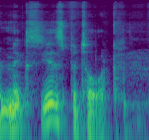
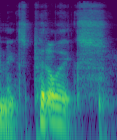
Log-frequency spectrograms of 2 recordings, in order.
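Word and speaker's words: Mxyzptlk: Mr. Mixyzpatuluk or Mr. Mixpidolix, depending on who you listen to on the pronunciation.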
